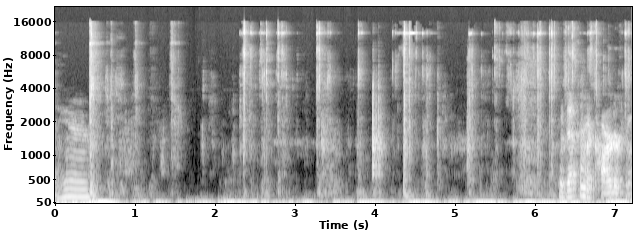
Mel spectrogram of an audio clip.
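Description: Game pieces click and tap on a board.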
